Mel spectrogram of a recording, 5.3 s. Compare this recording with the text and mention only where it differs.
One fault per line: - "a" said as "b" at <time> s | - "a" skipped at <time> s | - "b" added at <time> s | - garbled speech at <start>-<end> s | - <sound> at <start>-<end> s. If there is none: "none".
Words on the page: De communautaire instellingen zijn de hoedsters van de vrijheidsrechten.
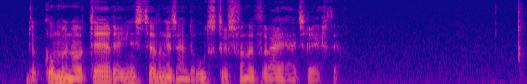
none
